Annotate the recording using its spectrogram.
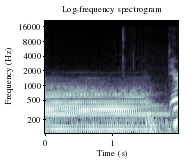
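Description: A Knabe 47-inch studio upright piano's last chord ringing on and slowly dying away after the playing stops, fading out near the end. A man starts speaking just as it fades.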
